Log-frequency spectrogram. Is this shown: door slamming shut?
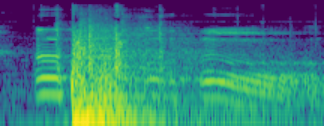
yes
